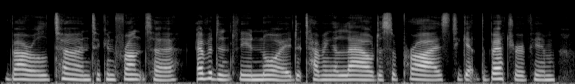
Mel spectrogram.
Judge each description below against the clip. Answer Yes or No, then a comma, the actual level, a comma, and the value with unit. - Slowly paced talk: No, average, 190 wpm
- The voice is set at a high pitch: Yes, high, 220 Hz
